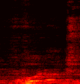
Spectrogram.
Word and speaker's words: Horoch: Y también está con nosotros el profesor de historia, investigador Carlos von Corroch, ¿Joroch o Joroch? ¿Cómo se pronuncia? Joroch. Joroch, sí.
